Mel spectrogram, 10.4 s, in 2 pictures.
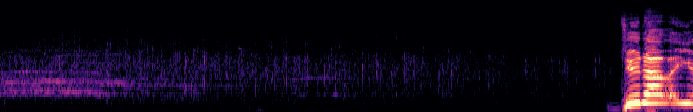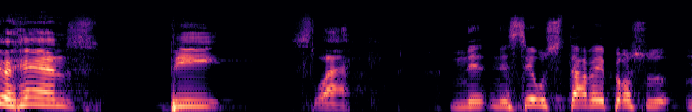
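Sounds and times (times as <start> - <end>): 
audience clapping hands: 0.0 - 5.3
speech: 4.6 - 8.0, 8.6 - 10.3.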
